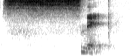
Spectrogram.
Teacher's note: I can feel air coming out and my vocal cords aren't doing anything, okay? So S is unvoiced, but then Z, Z.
